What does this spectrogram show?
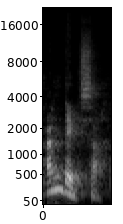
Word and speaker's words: Andechser: they blew me away why do you say andexer that's how you pronounce it apparently andex hell cluster andex yeah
